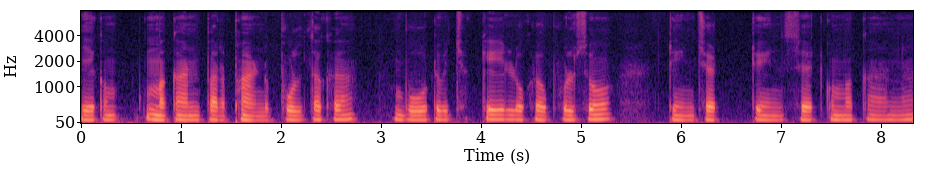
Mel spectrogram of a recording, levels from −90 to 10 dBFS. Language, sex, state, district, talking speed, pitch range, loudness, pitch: Garhwali, male, Uttarakhand, Uttarkashi, 120 wpm, 115-125 Hz, -19 LUFS, 120 Hz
